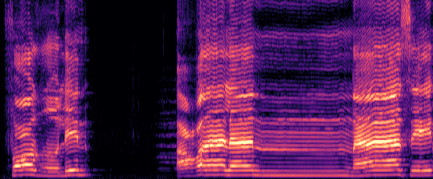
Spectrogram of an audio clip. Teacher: फ़ज़लिन अलन नास, आइन के लिए आइन को गले से करेंगे, लाम को नून के साथ मिलाएंगे और गुन्ना करेंगे। लाम नून ज़बर लन, नून अलिफ ज़बर ना, सीन ज़ेर से, अलन नास, लाम के ऊपर कड़ा ज़बर है, एक अलिफ की मिदार खींचना है, छोटी काफ है, बारीक करके नून के साथ मिलाएंगे और नून पर गुन्ना करेंगे।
